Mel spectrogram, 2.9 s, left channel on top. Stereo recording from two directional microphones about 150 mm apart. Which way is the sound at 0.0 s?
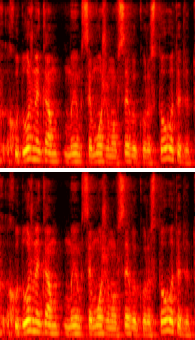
20° left (ahead or behind).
